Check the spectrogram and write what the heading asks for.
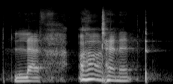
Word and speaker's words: lieutenant: Most English, speaking, most English speaking nations, with the exception of the United States, still pronounce the word as though there is an F in it. As in lieutenant.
